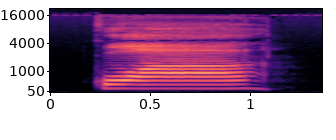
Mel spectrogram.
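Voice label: "gua", Chinese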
